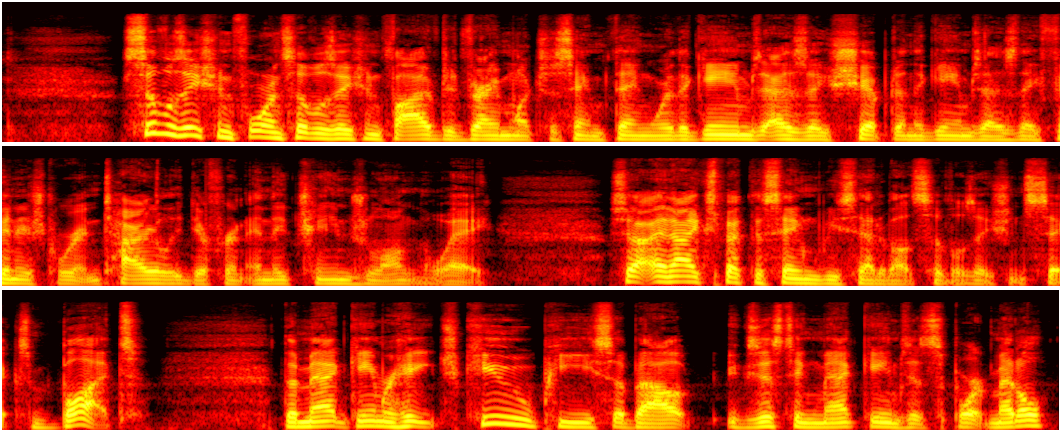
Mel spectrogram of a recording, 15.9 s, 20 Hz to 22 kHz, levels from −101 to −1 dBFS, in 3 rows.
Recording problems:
none

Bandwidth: 15 kHz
